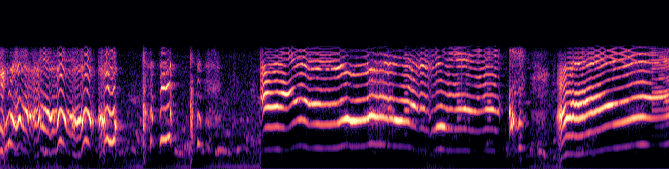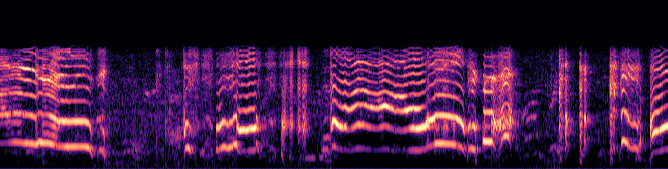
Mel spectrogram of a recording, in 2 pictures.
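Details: Four-month-old boy with laryngomalacia, fussy and crying, with high, musical, crowing inspiratory stridor.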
